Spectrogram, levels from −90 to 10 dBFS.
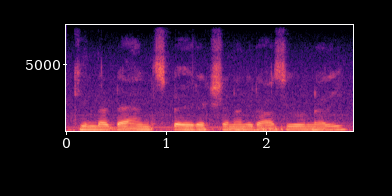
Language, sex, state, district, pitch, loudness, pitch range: Telugu, male, Telangana, Mahabubabad, 125 Hz, -13 LUFS, 125-135 Hz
